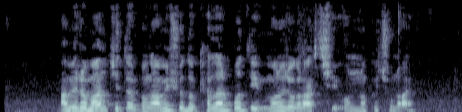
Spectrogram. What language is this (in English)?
Bangla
